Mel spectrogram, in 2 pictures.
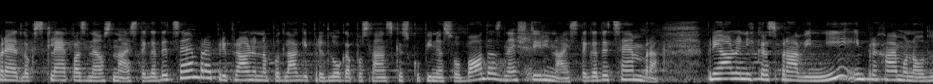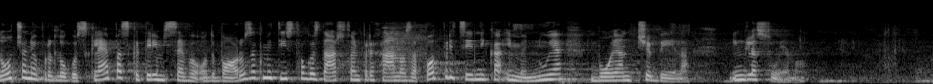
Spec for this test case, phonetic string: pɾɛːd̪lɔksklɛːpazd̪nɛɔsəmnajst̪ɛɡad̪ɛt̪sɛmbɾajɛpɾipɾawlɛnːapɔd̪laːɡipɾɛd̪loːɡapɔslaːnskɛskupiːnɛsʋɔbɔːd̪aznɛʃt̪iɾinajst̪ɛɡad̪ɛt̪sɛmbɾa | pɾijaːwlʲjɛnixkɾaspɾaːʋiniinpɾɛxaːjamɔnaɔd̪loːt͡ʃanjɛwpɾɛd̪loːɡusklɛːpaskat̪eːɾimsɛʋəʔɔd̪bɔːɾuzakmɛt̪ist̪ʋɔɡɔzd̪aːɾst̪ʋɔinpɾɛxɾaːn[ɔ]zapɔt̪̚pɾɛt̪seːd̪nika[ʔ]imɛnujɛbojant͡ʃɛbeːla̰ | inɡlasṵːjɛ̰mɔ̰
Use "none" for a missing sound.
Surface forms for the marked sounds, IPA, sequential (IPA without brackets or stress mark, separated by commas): ɔ, ʔ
